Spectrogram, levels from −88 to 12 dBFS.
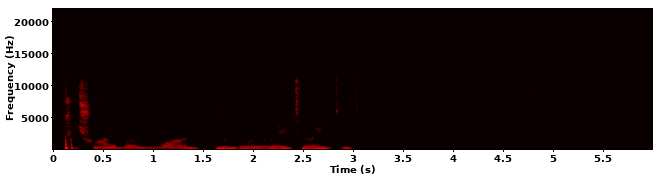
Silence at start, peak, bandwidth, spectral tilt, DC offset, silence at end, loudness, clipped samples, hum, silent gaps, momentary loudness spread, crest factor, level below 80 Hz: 0.1 s; -40 dBFS; 11 kHz; -4.5 dB/octave; under 0.1%; 2.95 s; -64 LUFS; under 0.1%; none; 1.52-1.62 s; 7 LU; 26 dB; under -90 dBFS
